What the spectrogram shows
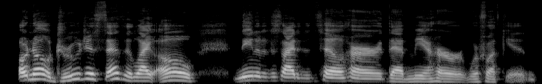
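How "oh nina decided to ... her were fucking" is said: ordinary talk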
